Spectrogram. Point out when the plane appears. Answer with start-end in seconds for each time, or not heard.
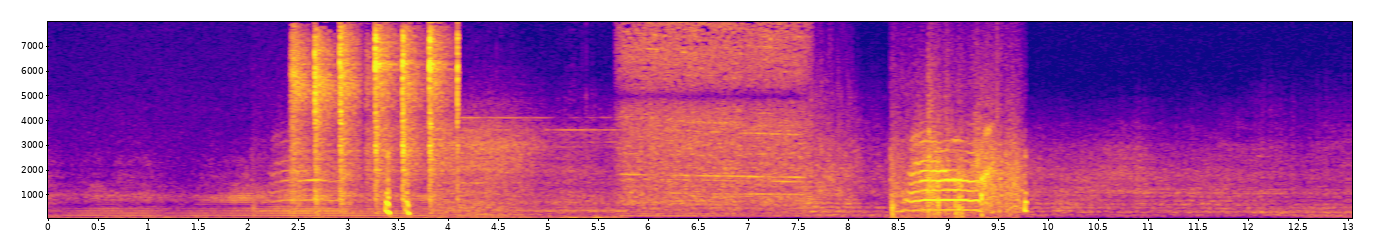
0.0-13.0.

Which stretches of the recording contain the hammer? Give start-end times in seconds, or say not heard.
2.5-4.2.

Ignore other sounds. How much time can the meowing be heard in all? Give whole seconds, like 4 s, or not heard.
3 s.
